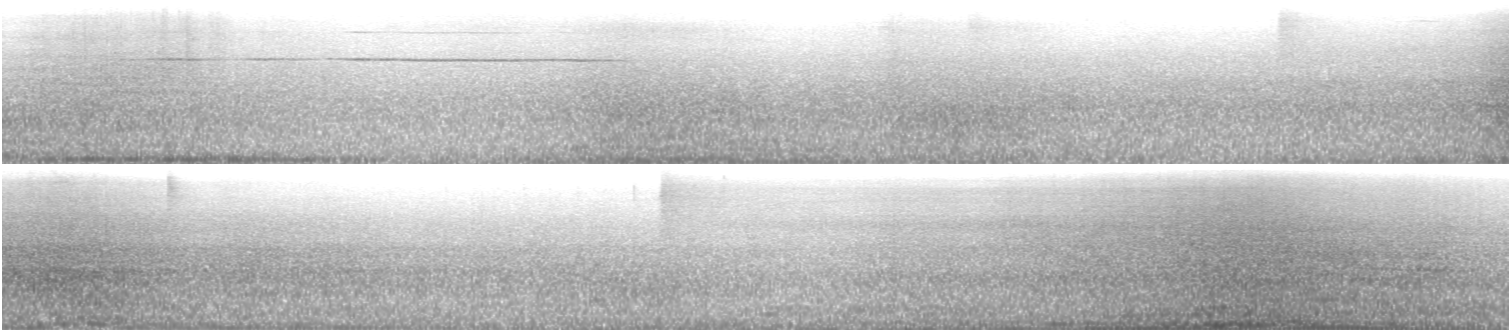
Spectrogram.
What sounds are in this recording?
car, motorcycle, bus, truck, car wheels rolling, motorcycle engine accelerating, bus brakes, bus engine idling, bus compressor, bus engine accelerating, truck engine accelerating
